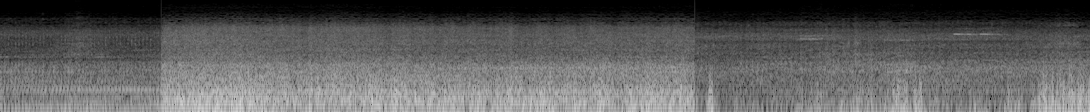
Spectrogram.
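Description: Wind rushing over the microphone of a moving rider, mixed with road and traffic noise. The wind rush is heavy from about two seconds in and drops off sharply a few seconds later, leaving a gusty rumble.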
